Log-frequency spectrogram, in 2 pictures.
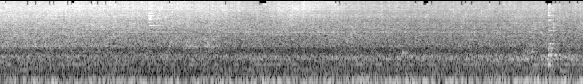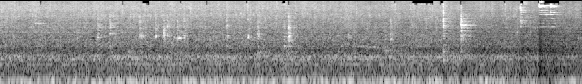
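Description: Poppy seed paste being stirred and fried in a pan for a vegetarian posto dish with drumsticks, giving a steady, even sizzle with soft scraping of the spoon throughout.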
